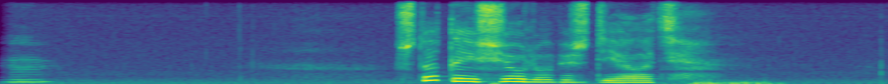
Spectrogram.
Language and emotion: Russian, sad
